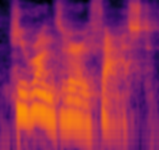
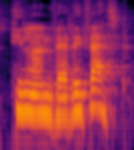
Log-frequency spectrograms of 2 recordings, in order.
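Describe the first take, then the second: First: Said in the usual way. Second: Khmer accent, final consonants dropped; Khmer-accented, R softened and endings cut. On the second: Shown as a demonstration. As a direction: drop word endings, Khmer style. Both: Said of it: "when consonants are dropped".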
